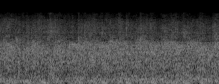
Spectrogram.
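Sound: audience applause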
